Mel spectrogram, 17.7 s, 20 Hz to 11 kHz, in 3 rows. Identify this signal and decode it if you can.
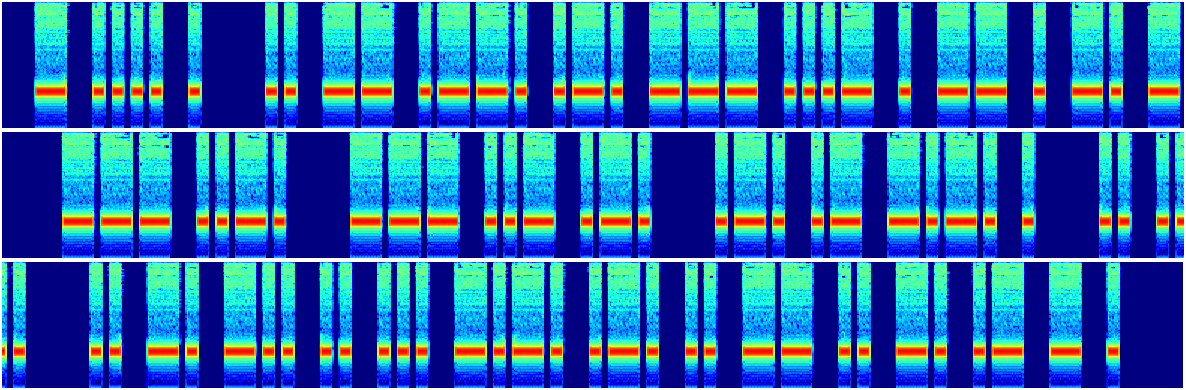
Morse code, heard as a keyed tone, about 25 wpm, 1000 Hz. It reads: THE IMPROVEMENT OF OUR RACE IS INDISCRIMINATE
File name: qotdfiles / 25wpm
